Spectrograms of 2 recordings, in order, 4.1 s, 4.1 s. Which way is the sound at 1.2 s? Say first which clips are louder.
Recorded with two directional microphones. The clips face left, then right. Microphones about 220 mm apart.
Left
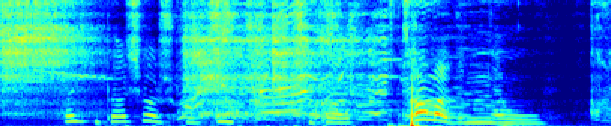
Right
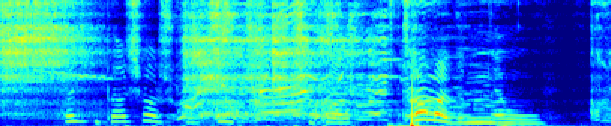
Left 1 dB; 50° right (ahead or behind).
